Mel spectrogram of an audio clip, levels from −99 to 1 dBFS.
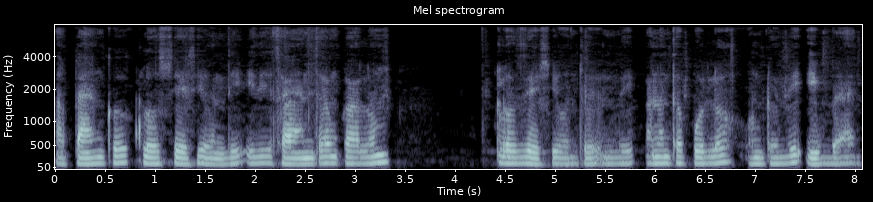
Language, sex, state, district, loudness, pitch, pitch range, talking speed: Telugu, male, Andhra Pradesh, Anantapur, -29 LUFS, 125 Hz, 120-135 Hz, 125 wpm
